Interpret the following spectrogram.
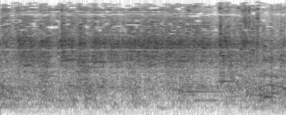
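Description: Animated action-scene sound effects from the episode soundtrack: a sudden, steady rush of hissing noise, like a blast or weapons fire, with faint music under it.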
